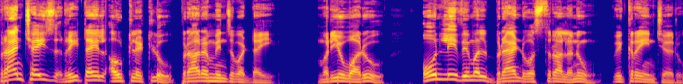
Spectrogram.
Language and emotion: Telugu, neutral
